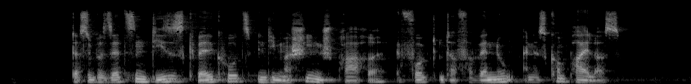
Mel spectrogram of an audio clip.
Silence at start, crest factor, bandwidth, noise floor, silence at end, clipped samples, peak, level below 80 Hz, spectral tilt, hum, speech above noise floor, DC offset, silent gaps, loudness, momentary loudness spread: 0.75 s; 20 dB; 14 kHz; -74 dBFS; 0.7 s; under 0.1%; -10 dBFS; -72 dBFS; -3.5 dB/octave; none; 44 dB; under 0.1%; none; -29 LUFS; 8 LU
